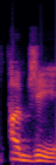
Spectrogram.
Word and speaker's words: PUBG: It's PUB It's PUBG. It's PUBG. PUBG.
